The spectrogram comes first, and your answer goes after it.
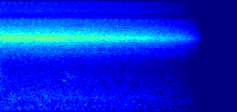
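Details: Ezo cicada chorus from the Afan Woodland in Shinanomachi, Nagano, Japan, recorded during midsummer in August. An intense, steady high-pitched buzzing drone gradually softens and fades out after about two and a half seconds, followed by silence.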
